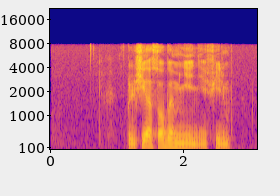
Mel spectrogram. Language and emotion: Russian, neutral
